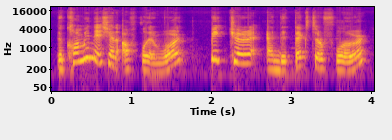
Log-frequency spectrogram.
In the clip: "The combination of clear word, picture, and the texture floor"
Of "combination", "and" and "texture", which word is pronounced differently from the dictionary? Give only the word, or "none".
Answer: none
